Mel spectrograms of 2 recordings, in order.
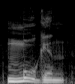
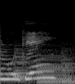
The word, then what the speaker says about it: Mugen: E de repente caiu no meu colo Mugen. Pesquisando aqui na internet, essa é a pronúncia mais próxima que tem de certo. Se você quiser. Droga. Então o Mug do Sator não é mugem, é mugen.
